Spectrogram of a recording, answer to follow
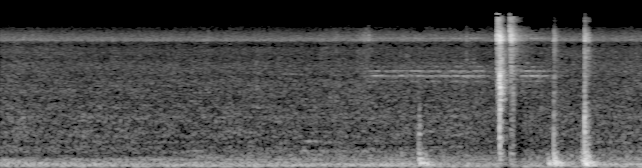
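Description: Handling of a motorcycle seat: a leatherette cover being worked over the hard plastic seat base, with a few sharp knocks and thumps near the end as the seat is moved on the wooden worktable. A steady low rumble runs underneath.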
